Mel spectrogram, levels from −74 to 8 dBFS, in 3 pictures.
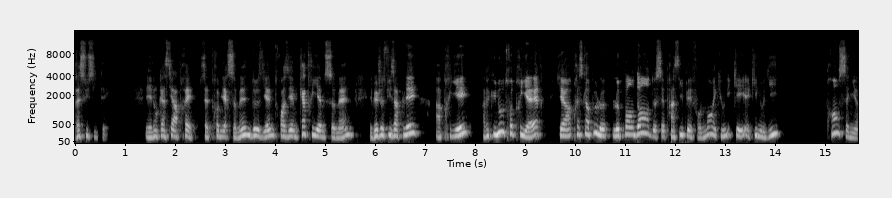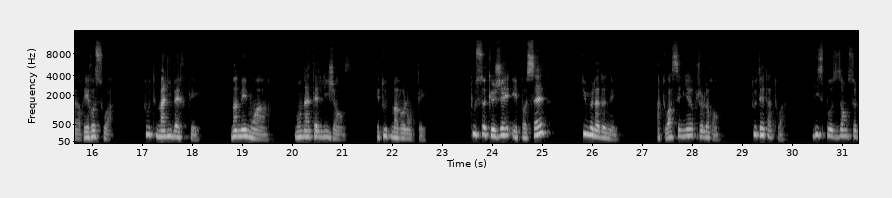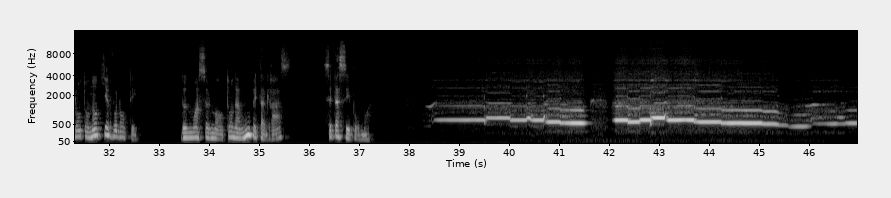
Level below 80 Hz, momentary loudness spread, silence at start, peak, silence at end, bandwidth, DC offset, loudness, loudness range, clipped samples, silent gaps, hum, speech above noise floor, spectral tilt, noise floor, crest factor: -64 dBFS; 18 LU; 0 s; 0 dBFS; 0 s; 12 kHz; under 0.1%; -21 LUFS; 12 LU; under 0.1%; none; none; 68 dB; -6 dB/octave; -89 dBFS; 22 dB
